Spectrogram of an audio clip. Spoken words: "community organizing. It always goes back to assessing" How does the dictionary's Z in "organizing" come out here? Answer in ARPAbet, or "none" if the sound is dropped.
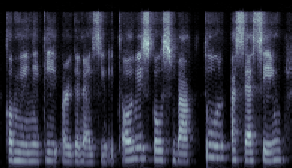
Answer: S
